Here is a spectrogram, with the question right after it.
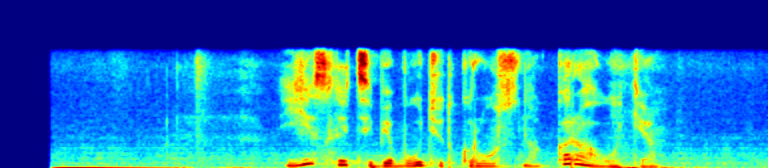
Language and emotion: Russian, sad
